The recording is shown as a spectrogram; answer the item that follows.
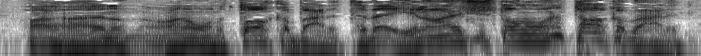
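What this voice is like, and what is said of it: Tony Soprano mobster voice impression. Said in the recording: “the best Tony Soprano impersonation ... That's a hard voice.”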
